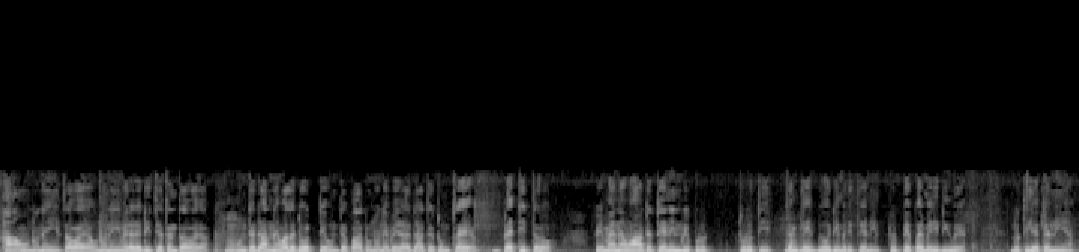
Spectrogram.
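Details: Male speech therapy client, a chartered accountancy student, with misarticulation (tutlana, articulation disorder); misarticulation.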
